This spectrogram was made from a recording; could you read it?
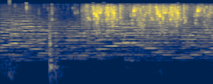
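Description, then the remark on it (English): Dew is wrung from a soaked fleece and runs steadily into a bowl, a continuous trickle and splash, with one brief knock near the start and no voices. “A bowl full of water.”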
